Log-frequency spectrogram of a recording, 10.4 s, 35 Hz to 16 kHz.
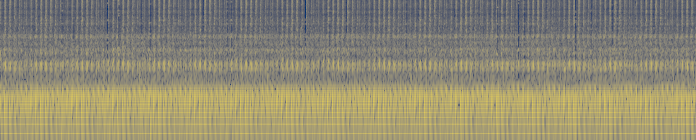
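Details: Toyota SDK4 diesel skid steer, bought sight unseen and arriving rusted and frozen, on its first restoration start: jump-leaded starter and a small temporary diesel tank. Steady, even diesel clatter at idle with regular firing pulses, no misses or knocks; idles smoothly and healthy.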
